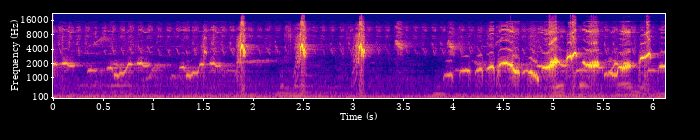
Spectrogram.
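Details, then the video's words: White-rumped shama sparring with two other birds sings strange, loud phrases: swooping whistles, sharp clicking strokes, then a fast, varied warble of rising and falling notes. "Murai Keluar Suara Aneh Ketika Di Trex 3 Murai"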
